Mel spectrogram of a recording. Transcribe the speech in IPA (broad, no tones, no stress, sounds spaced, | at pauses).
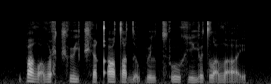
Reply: p i ðˤ ḛ ðˤ u ħ t͡ʃʰ ʉ j t͡ʃʰ i qʼ ɨ tˤ o d ṵ p ʉ l t͡sʼ u x i j ɵ t l ḛ ðˤ ḛ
